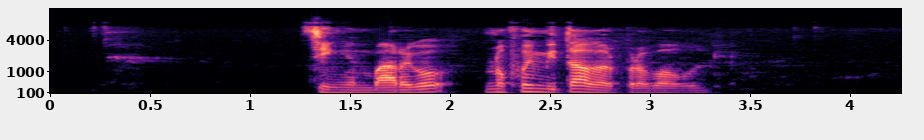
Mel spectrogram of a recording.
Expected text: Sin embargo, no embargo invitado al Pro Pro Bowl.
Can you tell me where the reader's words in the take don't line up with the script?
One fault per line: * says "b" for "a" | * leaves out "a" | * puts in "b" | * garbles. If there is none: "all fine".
* says "fue" for "embargo"
* leaves out "Pro"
